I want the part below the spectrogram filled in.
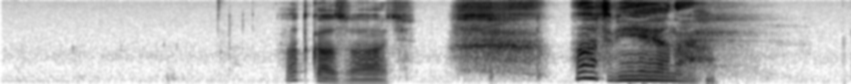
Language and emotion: Russian, sad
